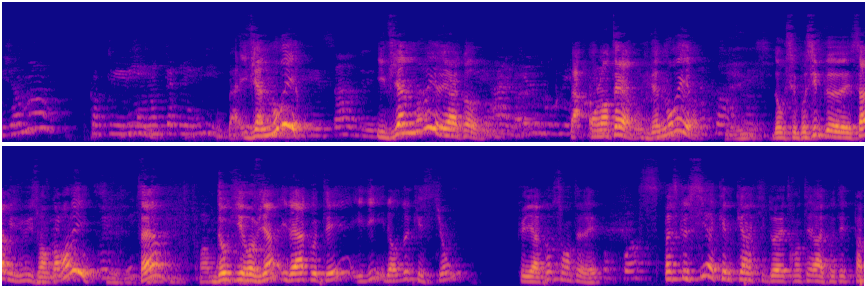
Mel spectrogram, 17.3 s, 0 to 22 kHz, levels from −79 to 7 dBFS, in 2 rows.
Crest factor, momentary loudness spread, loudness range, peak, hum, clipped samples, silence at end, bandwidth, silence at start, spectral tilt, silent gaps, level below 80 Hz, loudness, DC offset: 20 dB; 19 LU; 7 LU; -4 dBFS; none; under 0.1%; 0 s; 11.5 kHz; 0 s; -6 dB/octave; none; -68 dBFS; -22 LUFS; under 0.1%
